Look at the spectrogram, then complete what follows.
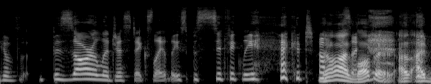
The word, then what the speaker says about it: hecatomb: Also, I think I realized recently it's pronounced hecatomb, which makes sense because it's tomb, but it just feels wrong.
